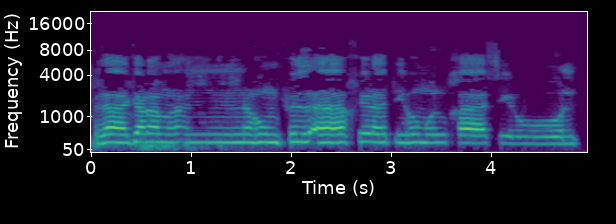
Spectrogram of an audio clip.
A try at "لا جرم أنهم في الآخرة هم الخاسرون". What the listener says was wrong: طيب نفخم الراء في الآخرة، راء.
